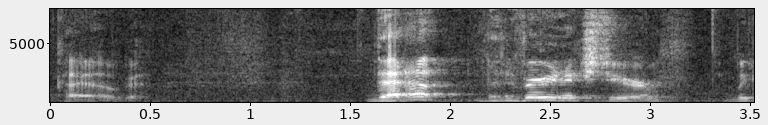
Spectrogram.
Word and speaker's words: Cuyahoga: The locals would call it the Cuyahoga River, but I'm saying it as it's spelled, Cuyahoga.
